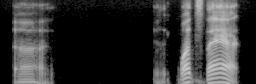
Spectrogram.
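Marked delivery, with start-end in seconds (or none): 1.7-2.3 Appalachian accent, higher pitch. Showing how own voice sounds through the phone: appalachian voice.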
